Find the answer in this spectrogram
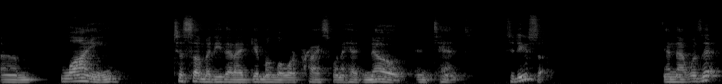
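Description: Music plays in the background. A man speaks with long, frequent pauses. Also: medium pitch for a man, moderate pace. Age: 50s. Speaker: entrepreneur and podcast host. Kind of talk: personal storytelling monologue. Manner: casual, with frequent fillers.

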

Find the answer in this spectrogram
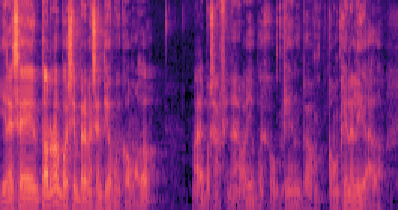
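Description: Vocal fry runs through fairly quick speech with very wide pitch swings and big swings in loudness. Room echo is audible. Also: man, very deep, low pitch for a man. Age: 30s. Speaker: musician and concert promoter. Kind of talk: casual chat.

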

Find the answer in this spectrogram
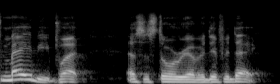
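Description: A man's lively intonation at a moderate pace. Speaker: sports podcaster guest. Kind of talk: casual chat. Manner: halting.

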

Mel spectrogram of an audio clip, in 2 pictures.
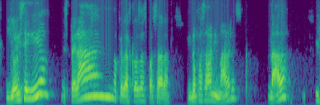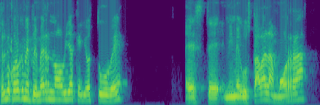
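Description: A man with a Mexican accent talks in a high pitch with very wide pitch swings. His pace is moderate, broken by long, frequent pauses. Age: 40s. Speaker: theatre actor and director. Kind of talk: casual interview chat.

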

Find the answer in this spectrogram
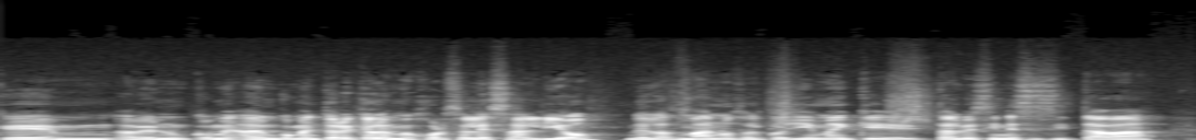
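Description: Speaking at a moderate pace, a man with a normal speaking voice keeps a medium pitch and fairly even intonation. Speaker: podcast co-host. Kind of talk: casual chat.

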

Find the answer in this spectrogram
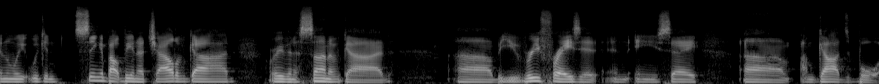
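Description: A man speaks at a medium pitch with fairly even intonation, a normal speaking voice. The recording is very clean, with a silent background. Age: 30s. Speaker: podcast host and youth ministry staff. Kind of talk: casual chat.

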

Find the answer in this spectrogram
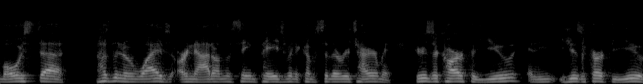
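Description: Against a quiet background, the speaker races along at a very fast pace in a monotone, flat delivery. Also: man, medium pitch for a man. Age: 50s. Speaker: podcast host and business networking group organizer. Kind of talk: casual chat. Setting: video call.

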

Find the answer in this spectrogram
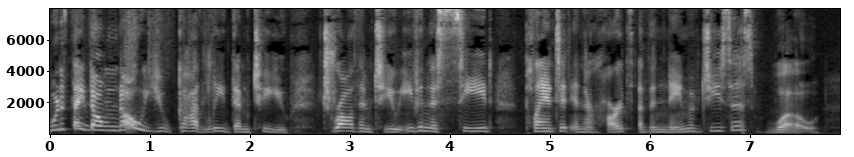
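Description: Medium in pitch with very wide pitch swings, a woman speaks at a moderate pace. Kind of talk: devotional monologue with prayer. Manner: switches into different accents.

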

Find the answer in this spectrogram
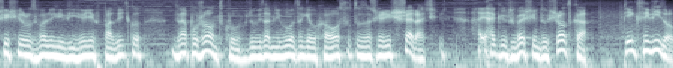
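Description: With music in the background, a man talks at a moderate pace in a medium pitch with ordinary pitch variation. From Poland, Eastern Borderlands. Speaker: war veteran. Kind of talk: testimony.

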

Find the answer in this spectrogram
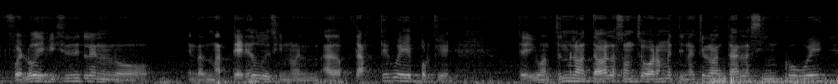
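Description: Lively in intonation and medium in pitch, a man speaks with a Mexican accent amid audible room echo and noticeable background noise. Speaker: podcast co-host. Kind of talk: casual chat.

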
